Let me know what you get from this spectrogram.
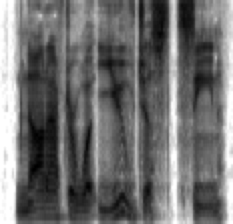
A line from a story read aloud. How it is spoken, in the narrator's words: he said, his voice ugly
